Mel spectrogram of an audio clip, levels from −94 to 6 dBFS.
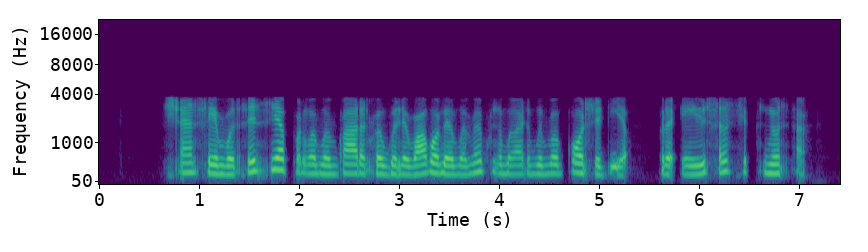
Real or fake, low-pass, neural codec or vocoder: fake; 3.6 kHz; autoencoder, 44.1 kHz, a latent of 192 numbers a frame, MeloTTS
